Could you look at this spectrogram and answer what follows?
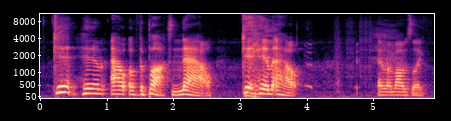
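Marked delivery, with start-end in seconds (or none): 0.2-4.0 loud, high, stretched-out, drawn-out yell. Retelling yelling at mom at a funeral: imitating own childhood yelling. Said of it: "I start yelling at her".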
